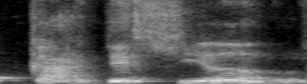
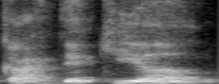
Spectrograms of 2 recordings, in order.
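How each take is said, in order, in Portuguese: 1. O c é pronunciado com som de s. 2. O c é pronunciado com som de k. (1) "já não usando o fonema, usando apenas a grafia" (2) "que é aceito"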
